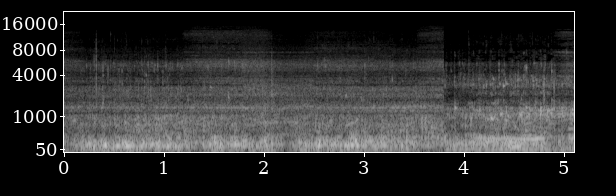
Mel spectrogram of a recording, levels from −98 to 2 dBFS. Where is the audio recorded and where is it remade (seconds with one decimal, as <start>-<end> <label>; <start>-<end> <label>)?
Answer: 0.0-1.8 recorded; 1.8-2.5 remade; 2.5-5.1 recorded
